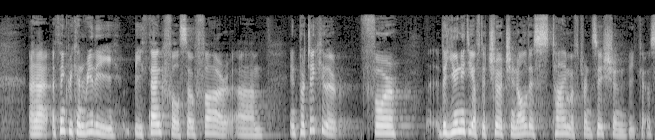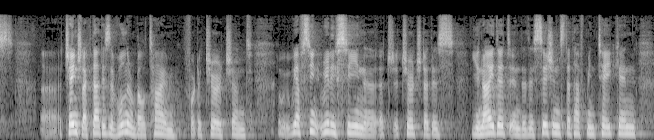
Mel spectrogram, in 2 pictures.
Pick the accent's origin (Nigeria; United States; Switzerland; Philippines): Switzerland; accent: Swiss; English is a second language; I hope my Swiss accent, which still is there despite all the teaching I receive with Stephanie, I hope my accent will not be too disturbing for you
